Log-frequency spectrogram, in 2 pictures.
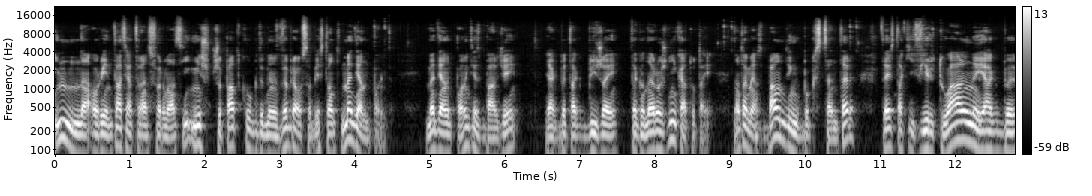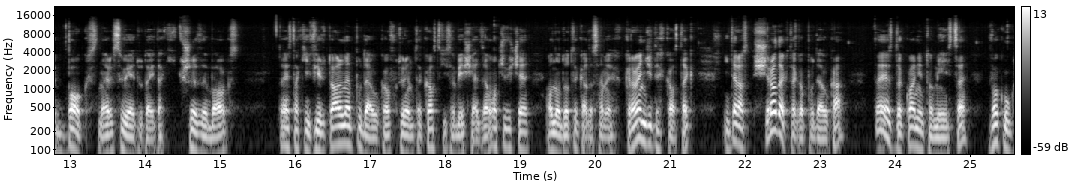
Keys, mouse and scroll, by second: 1.2 click, 2.5 click, 7.2 click, 8.8 click, 10.5 d, 10.7 d, 11.2-17.0 drag, 11.2 d, 20.6 d, 20.9-23.1 drag, 20.9 d, 23.7-25.5 drag.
